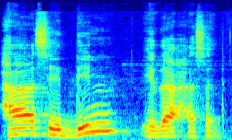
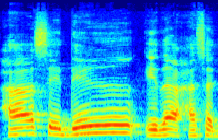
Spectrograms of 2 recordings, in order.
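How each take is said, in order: First: The n sound is pronounced clearly before idha. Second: The n sound is hidden and nasalized before idha. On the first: The speaker calls it right. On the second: The speaker calls it wrong.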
